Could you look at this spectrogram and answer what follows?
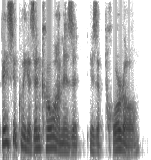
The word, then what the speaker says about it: koan: And I think Zen Koan, is that how you pronounce it? Koan, not Koan. – Koan.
